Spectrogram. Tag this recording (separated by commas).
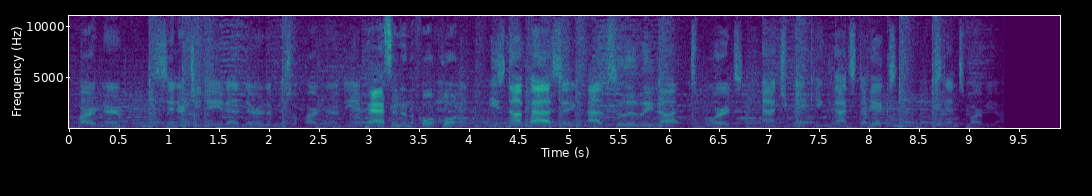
Speech, Music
